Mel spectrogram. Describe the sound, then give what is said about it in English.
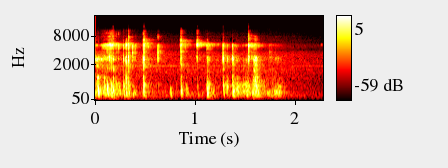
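Quick clicking and tapping from a computer keyboard being cleaned: many light, irregular clicks in close succession that thin out and fade to near silence at the end. “while he's cleaning off his keyboard, we'll get back to some news.”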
